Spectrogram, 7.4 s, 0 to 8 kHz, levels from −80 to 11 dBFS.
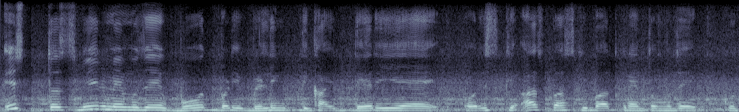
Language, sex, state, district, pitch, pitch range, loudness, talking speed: Hindi, male, Rajasthan, Bikaner, 155 Hz, 145-175 Hz, -13 LUFS, 180 wpm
